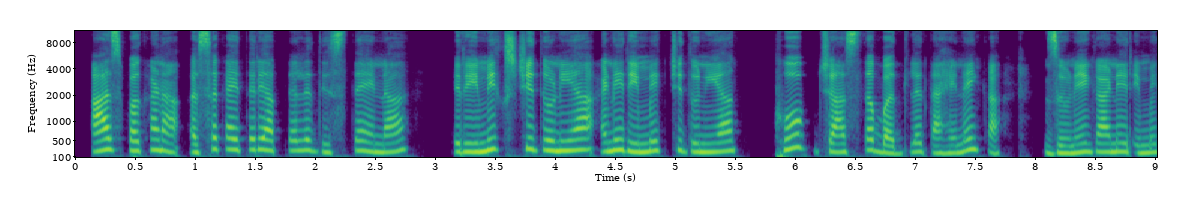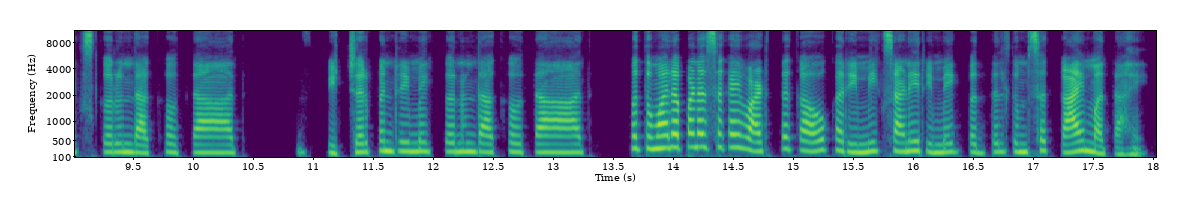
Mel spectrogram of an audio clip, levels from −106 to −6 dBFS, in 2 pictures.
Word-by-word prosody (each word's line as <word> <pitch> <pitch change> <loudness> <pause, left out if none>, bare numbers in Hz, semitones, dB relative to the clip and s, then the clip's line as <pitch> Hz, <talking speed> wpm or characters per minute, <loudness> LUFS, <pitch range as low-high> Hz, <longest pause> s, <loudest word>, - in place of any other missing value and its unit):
आज 270 +3 +6
बघा 250 +2 +1
ना, 250 -5 0
असं 210 +8 +2
काहीतरी 280 -1 0
आपल्याला 255 0 -1
दिसतंय 230 +4 -3
ना 215 +3 -1 0.5
रिमिक्सची 255 +7 +3
दुनिया 255 +1 +3 0.2
आणि 250 +4 +3
रिमेकची 240 +3 +1
दुनिया 220 +2 +1 0.4
खूप 315 +3 +1 0.2
जास्त 215 +4 +1
बदलत 205 +1 -3
आहे 190 0 -2
नाही 255 +8 0
का? - - -3 0.5
जुने 190 +3 +3
गाणे 220 0 +1
रिमिक्स 200 +2 -2
करून 215 0 -1
दाखवतात, 200 0 -2 0.8
पिक्चरपण 215 +5 -1
रिमेक 230 -1 -1
करून 225 0 -1
दाखवतात. 210 -1 -1 0.4
मग 310 - +2
तुम्हाला 315 +2 +7
पण 350 0 +5
असं 345 0 +3
काही 335 0 +3
वाटतं 265 +1 +2
का 255 - +2
हो 240 +2 +2
का 255 - +1
रिमिक्स 220 +4 0
आणि 235 +1 +3
रिमेकबद्दल 215 0 -5
तुमचं 220 +3 0
काय 210 +3 +7
मत 185 -5 +1
आहे? 160 -1 -7
225 Hz, 145 wpm, -25 LUFS, 210-255 Hz, 0.8 s, तुम्हाला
